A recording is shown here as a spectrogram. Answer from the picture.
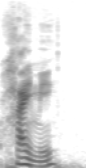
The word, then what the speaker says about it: Jaime: The one we know of now is Jaime Reyes, or Jaime, because that's the Spanish, that's the way that you pronounce Jamie in Spanish, is Jaime.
